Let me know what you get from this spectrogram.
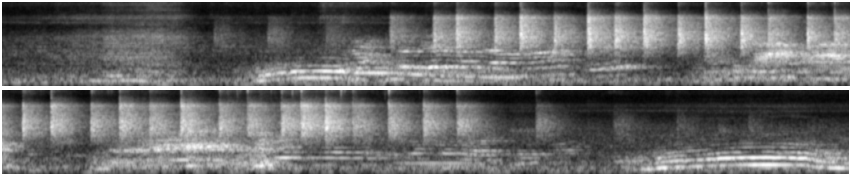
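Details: Two tomcats and a female village cat gathered together, quarrelling over her: long, warbling, arching yowls rising and falling, with a rapid rattling click train and people talking in the background.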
